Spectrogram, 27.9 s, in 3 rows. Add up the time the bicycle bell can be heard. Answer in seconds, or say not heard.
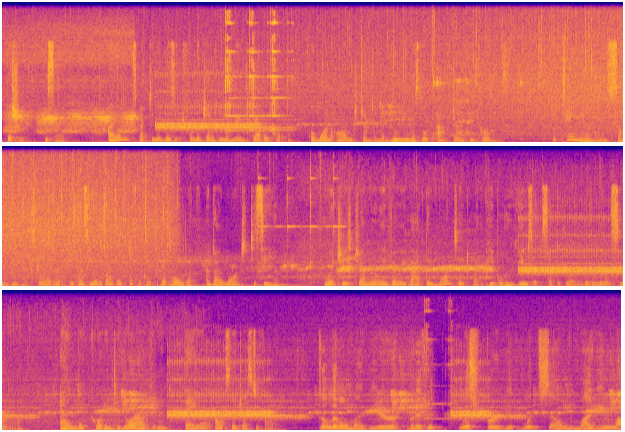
3 s.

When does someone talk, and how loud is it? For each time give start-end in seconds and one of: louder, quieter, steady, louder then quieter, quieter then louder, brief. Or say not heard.
0.0-27.8 steady.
